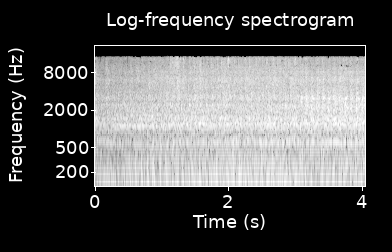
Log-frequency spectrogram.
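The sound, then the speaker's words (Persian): The engine of a handmade car, built nine years ago by a craftsman in the Perm region of western Russia and closely resembling a Ford Model T, idles steadily with a low, rumbling throb and a faint rattling vibration, holding an even loudness throughout with no voices. “یک استادکار در منطقه پرم در نواحی غربی روسیه این اتومبیل دستساز را 9 سال قبل درست کرده و هر روز با آن رانندگی می‌کند.”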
